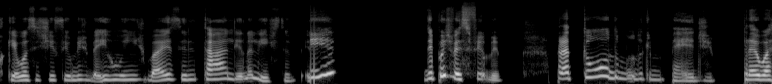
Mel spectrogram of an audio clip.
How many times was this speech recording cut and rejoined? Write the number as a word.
one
